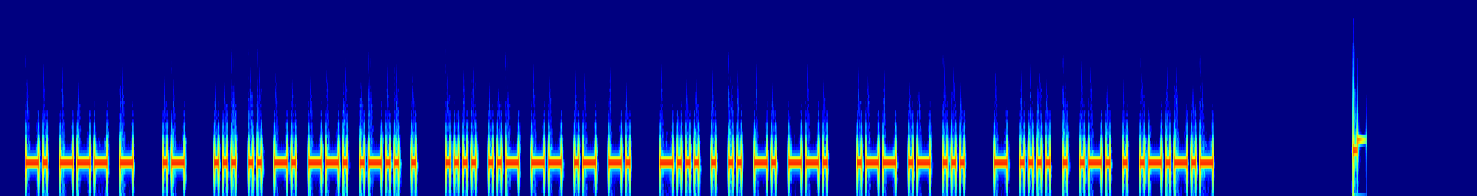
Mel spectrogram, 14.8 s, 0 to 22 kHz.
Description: Morse code, heard as a keyed tone, about 28 wpm, 700 Hz. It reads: NOT A SINGLE HUMAN BEING WAS THERE.
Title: Sentences from Top 1000 Words - Review Part 4 - 28wpm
